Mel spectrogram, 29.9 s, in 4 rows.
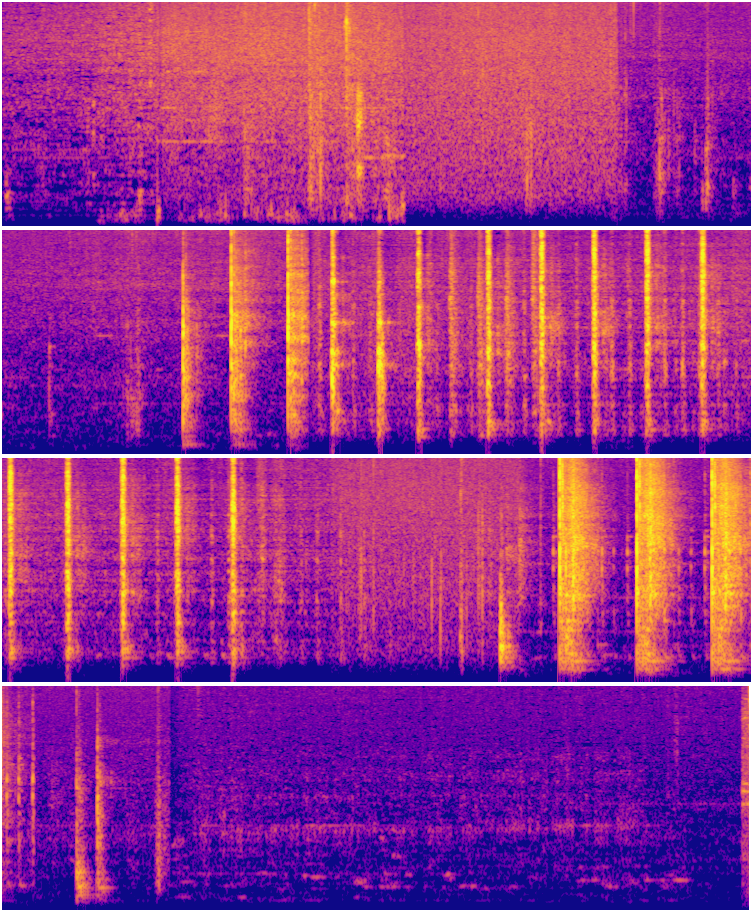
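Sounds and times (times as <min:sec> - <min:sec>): hammer knocking wooden wedge: 0:09.3 - 0:17.5, 0:20.0 - 0:23.6.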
